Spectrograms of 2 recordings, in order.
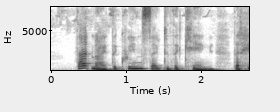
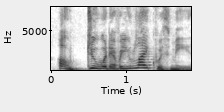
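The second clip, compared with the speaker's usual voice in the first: resigned defiance; 5 semitones higher than usual. Acted. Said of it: "said the king".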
